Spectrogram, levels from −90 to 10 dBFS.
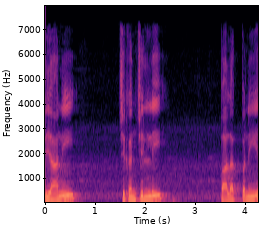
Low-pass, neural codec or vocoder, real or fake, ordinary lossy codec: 7.2 kHz; none; real; MP3, 64 kbps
